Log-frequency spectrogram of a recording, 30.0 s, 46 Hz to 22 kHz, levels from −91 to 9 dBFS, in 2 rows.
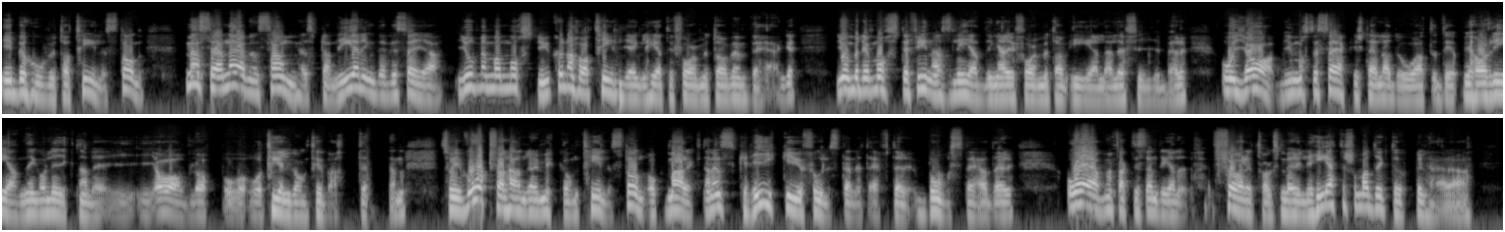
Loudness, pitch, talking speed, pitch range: -21 LUFS, 125 Hz, 170 wpm, 110-155 Hz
